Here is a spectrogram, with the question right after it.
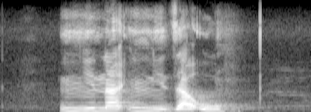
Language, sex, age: Venda, male, 21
